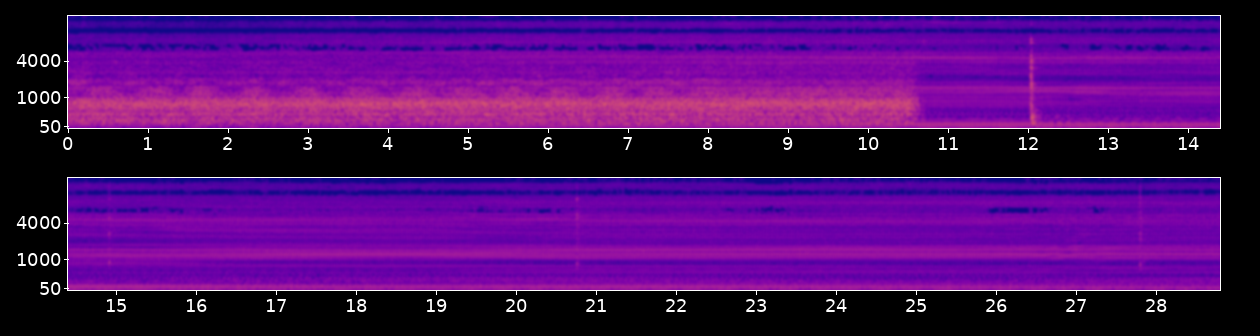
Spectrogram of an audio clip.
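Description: Handheld gas blowtorch burning steadily with a loud hiss, shut off suddenly about ten seconds in. A single click follows, then a fainter steady hum.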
